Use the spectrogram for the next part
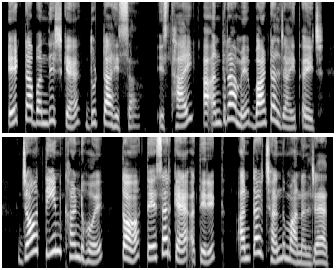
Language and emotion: Maithili, neutral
